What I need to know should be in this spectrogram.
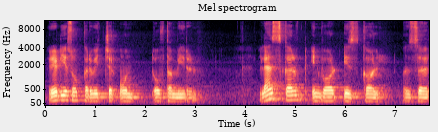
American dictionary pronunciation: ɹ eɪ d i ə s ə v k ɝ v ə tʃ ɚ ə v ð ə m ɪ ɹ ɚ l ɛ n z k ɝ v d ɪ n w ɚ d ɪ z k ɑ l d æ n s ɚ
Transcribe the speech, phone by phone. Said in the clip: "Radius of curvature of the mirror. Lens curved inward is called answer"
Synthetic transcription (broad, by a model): ɹ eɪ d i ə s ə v k ɝ v ə tʃ ɚ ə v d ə m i ɹ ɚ l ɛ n s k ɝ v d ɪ n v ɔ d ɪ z k ɑ l d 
